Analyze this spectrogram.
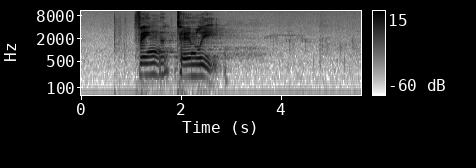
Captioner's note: applause and cheering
